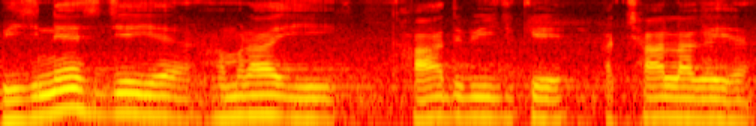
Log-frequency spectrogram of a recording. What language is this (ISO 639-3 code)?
mai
